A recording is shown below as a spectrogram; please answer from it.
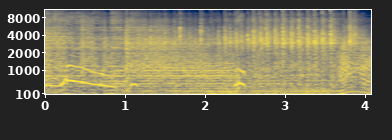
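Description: Live rock and roll band playing: a voice sings a sliding line in the first second, then the drum kit and cymbals beat out rapid, even hits over a held low note.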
